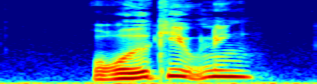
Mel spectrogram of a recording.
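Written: RÅDGIVNING

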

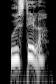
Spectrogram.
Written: udstiller

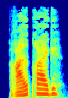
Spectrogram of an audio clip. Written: radbrække

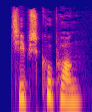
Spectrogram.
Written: tipskupon

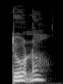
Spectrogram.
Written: dunder

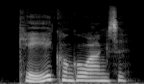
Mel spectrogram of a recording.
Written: kagekonkurrence

